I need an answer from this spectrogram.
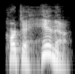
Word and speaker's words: Cartagena: Incidentally, hey, Barusa, incidentally, the G in Cartagena is pronounced like an English H. So, Cartagena.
